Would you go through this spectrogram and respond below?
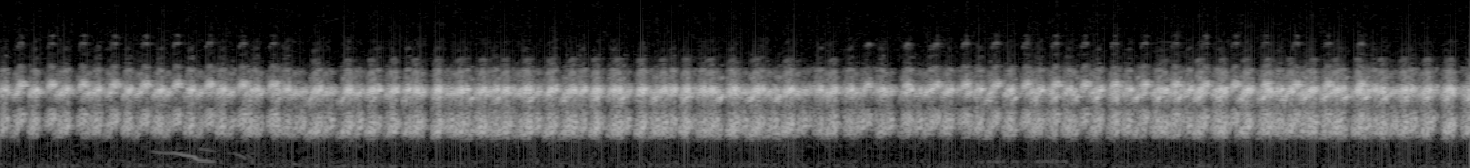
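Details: Nighttime forest pond in north-east Italy, mid-April: a steady wall of tree frog song, rapid grating croaks repeated about three times a second by many overlapping frogs, running unbroken for the whole stretch.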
